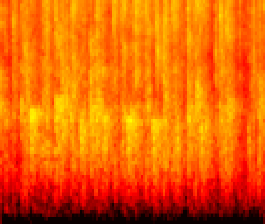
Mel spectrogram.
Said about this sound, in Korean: 힘찬 박수 보내겠습니다.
